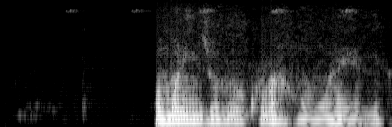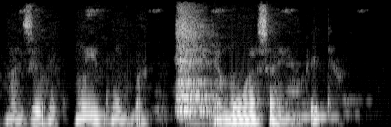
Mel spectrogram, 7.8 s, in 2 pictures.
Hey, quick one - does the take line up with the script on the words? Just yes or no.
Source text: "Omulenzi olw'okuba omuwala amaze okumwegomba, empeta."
no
